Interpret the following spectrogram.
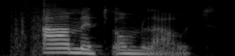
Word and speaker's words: Ä: And here is also the third letter with an umlaut, A mit Umlaut. It gets pronounced as A. So basically like a long, loose, relaxed, and chilled out E. Like for example in head. Head.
